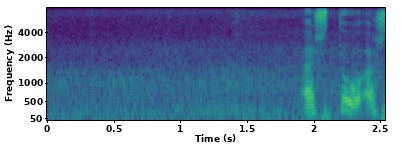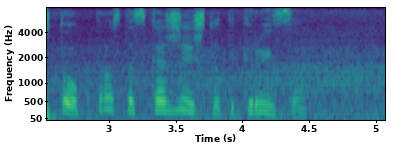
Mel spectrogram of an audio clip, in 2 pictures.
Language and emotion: Russian, angry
